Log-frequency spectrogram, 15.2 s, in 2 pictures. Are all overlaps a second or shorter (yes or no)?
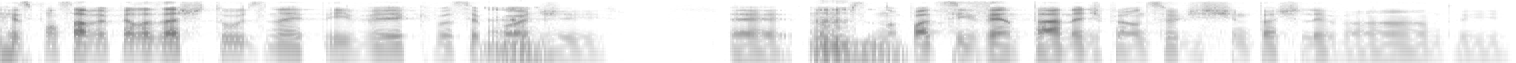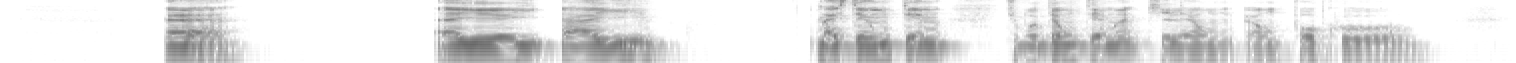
yes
